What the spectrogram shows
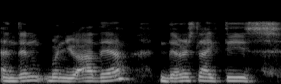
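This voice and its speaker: With a strong Danish accent, a man speaks at a fairly high pitch. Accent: heavy Danish. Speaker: inmate and college student. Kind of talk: interview. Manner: halting, many fillers.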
